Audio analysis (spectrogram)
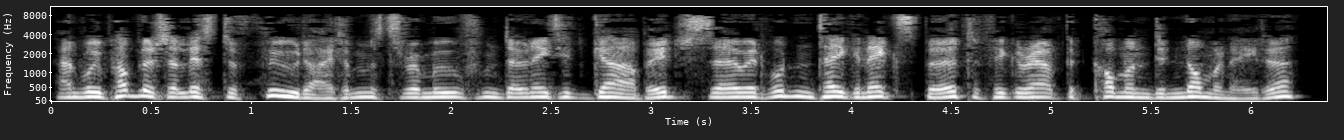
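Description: Irritable earnest detective guy, done by a male reader, argumentative, a bit husky, audiobook dialogue. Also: fairly high pitch, fast, no room sound.

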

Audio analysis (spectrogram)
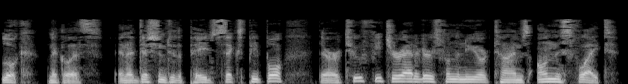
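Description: A man's voice: lowish voice, fairly quick, a little mellow, no echo, pitched above the performer's own voice, lightly acted. A male audiobook narrator voicing an exasperated, fussy assistant who pleads urgently to keep the peace.

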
